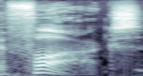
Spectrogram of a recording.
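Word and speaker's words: Fawkes: pronunciation comes out so don't let the spelling confuse you just think of the the word fox fox so the plot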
